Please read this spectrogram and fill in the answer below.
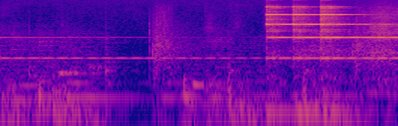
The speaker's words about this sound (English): I think it's that bell, you know.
